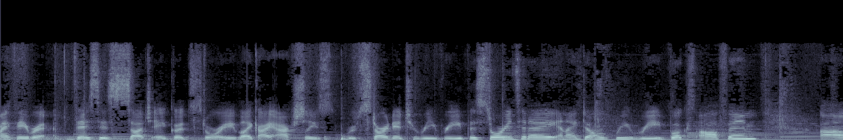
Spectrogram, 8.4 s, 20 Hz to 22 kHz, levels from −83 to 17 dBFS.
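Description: A dropped buffer (overrun) occurs at 2.46 s: the audio jumps forward with no gap of silence, as if a sliver of sound were snipped out and the two ends butted together. Roughly 5 ms goes missing. The likely cause is the recording software failing to collect a block of samples before the hardware wrote over it, so that block was lost and playback skips straight to the next one.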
